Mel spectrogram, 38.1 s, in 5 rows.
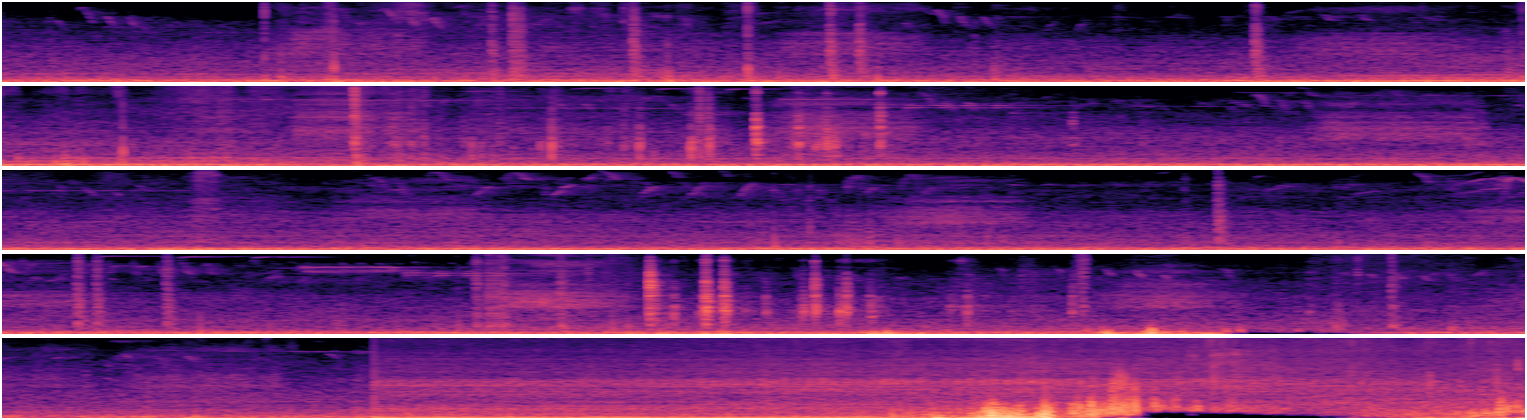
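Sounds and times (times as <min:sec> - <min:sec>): birds chirping: 0:00.0 - 0:38.0
car engine idling: 0:01.3 - 0:13.1, 0:29.7 - 0:38.0.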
